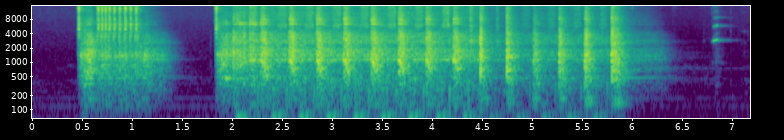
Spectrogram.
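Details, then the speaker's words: 1988 Yamaha Terrapro ATV cranked on a weak jump box: starter drags slowly and unevenly, about three to four labored compressions a second, never catching; no spark found, something sounds off, cause unconfirmed. "okay something sounds a little off to me I'm hoping it's not something off in the motor I think we're going to hold it there for a minute we are turning over a little bit slow with this jump box"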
